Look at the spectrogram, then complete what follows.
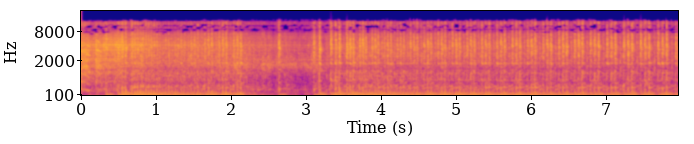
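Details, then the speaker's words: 1983 Toyota 22R just fitted with a new Flotech short-tube header and new gasket, running open headers with no exhaust pipe: catches after a few seconds into a harsh, raspy, very loud, fast popping idle. "open headers on the 22-hour sound so disrespectful if I was in my 20s I would run it just like that"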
